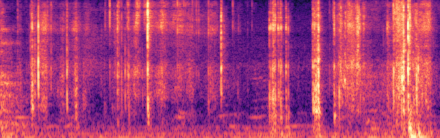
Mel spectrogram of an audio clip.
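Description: Paper being trimmed for a handmade junk journal, with several scattered snips and rustles of paper, close and fairly quiet, a sharper cut near the end.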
